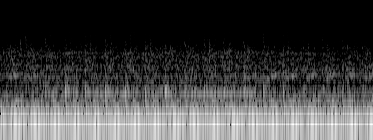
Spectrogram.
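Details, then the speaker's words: Car idling rough with no check engine light, shaking steering wheel and exhaust leak: loud, lumpy idle stumbling nearly twice a second; plug wires arcing, engine running on two cylinders; misfire from bad spark plug wires. "because this engine is only running on two cylinders you know plug wires are bad"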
